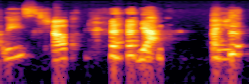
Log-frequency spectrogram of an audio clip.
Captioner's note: laugh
